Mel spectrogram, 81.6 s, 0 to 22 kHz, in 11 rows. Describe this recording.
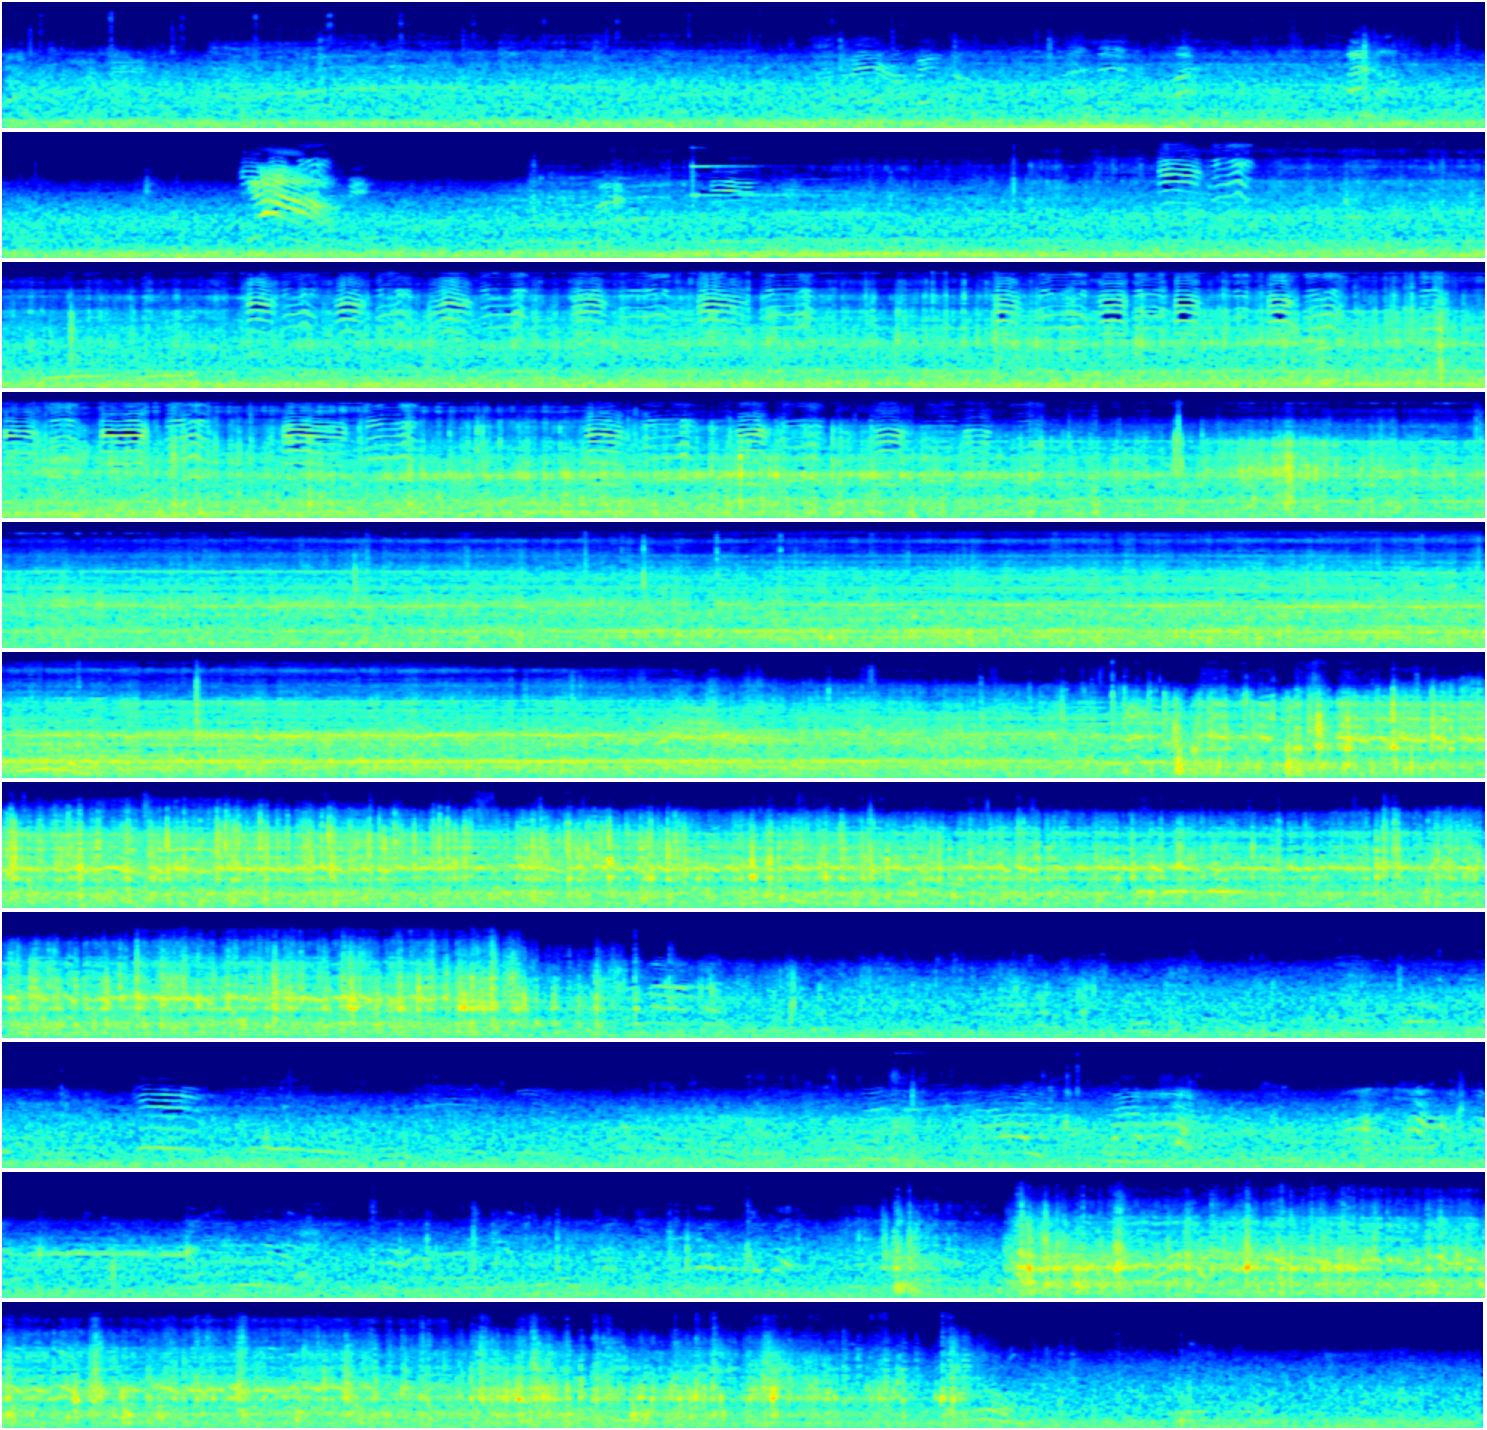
160718 HSN boy on tricycle passing by
Spanish Salamanca in the early evening. City-sounds in the background. Family with children passes by, one of them rides an electric tricycles. It gets stucked in a pothole, the boy gets it out.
